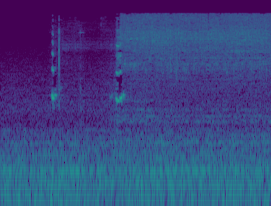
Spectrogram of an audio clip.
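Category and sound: household object, running water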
